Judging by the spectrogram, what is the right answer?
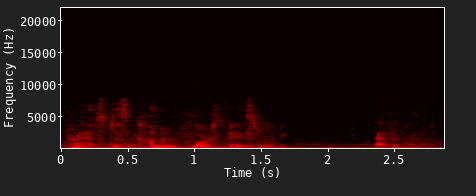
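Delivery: hushed, very quiet mutter under the breath. Speaking in character, close to Lynn: said under the breath. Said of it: "I say this a little bit under my breath".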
